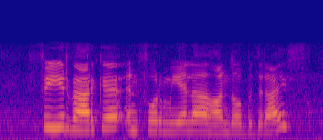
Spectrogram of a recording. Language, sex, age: Afrikaans, female, 20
